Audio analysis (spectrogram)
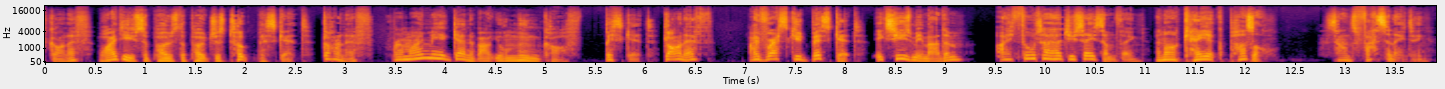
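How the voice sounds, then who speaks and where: A man's voice: mid-range voice, big pitch swings, normal speed, darkish tone, no echo, clean studio sound. A young man with a British accent playing a polite, curious, brave teenage student wizard in a video game. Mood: polite, dry. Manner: polite, well-spoken, formal. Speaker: video game player character. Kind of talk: scripted video game dialogue.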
